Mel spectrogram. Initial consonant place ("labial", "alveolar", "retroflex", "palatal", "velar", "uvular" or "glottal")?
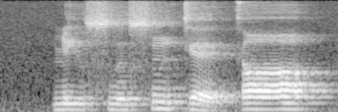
retroflex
